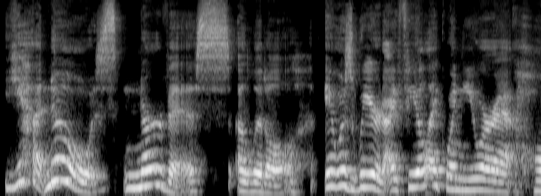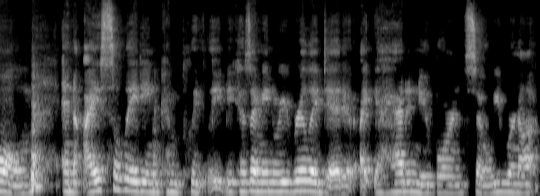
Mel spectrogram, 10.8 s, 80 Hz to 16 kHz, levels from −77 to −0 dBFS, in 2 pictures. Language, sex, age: English, female, 30-49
